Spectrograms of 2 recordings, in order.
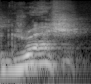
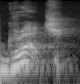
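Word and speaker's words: Gretsch: the bottom there is Gres or Gretch depends how you say it but there it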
